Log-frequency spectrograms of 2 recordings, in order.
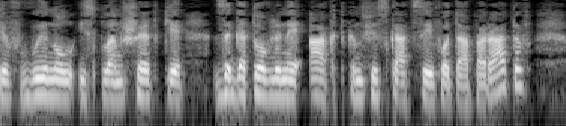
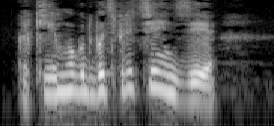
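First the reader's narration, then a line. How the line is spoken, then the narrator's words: Photographer's confused babbling. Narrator (Russian): растерянно пролепетал фотограф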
